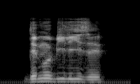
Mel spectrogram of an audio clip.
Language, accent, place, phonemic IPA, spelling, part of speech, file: French, France, Lyon, /de.mɔ.bi.li.ze/, démobiliser, verb, LL-Q150 (fra)-démobiliser.wav
- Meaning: to demobilise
